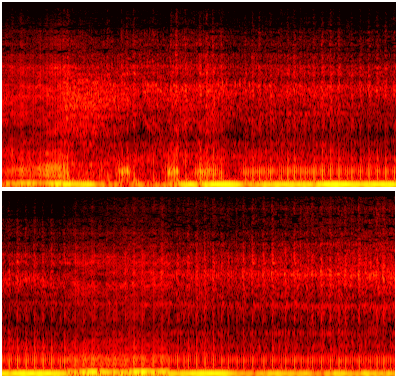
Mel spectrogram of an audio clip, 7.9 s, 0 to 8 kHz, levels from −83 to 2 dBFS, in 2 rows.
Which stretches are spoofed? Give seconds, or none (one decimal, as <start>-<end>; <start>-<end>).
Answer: 0.0-0.6; 4.6-5.6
